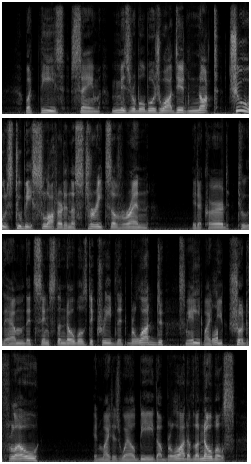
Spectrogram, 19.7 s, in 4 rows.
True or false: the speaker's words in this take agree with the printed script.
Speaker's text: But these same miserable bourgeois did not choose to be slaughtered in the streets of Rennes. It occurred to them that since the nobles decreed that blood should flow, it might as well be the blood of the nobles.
false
